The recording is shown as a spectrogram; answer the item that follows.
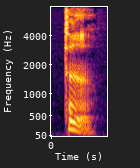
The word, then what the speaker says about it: teint: peindre, peint, teindre, teint. Okay, as usual, final T not pronounced.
